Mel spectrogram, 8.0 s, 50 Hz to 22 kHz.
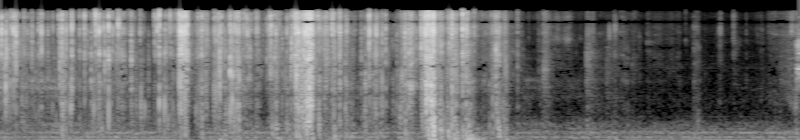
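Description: Foil wrapper of a 2020 Panini Chronicles Draft Picks football card pack being torn open and crinkled by hand, a quick run of sharp rips and rustles that stops about five seconds in.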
